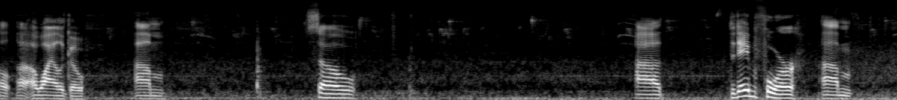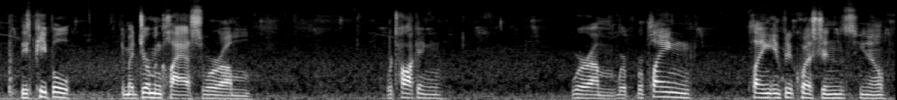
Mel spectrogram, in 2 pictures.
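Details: Stuttering in a male speaker who stutters throughout continuous storytelling.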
